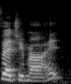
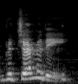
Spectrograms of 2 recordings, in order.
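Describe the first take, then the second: First: The word ends in 'mite', rhyming with bite. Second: The word ends in 'mity', like Yosemite. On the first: This is the standard pronunciation. "It is pronounced Vegemite" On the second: This is a joke pronunciation modeled on Yosemite. "so now we say Vegemity"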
